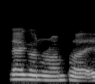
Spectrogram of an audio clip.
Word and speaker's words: Danganronpa: And then I only got to see half of Danganronpa, I think is called, or well, pronounced. I don't really know how to pronounce it. – Danganronpa is how you pronounce it.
